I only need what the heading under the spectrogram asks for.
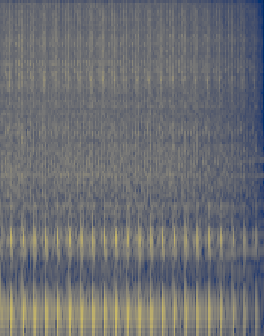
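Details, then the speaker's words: Common used car at idle, no warning light: sharp even metallic ticking about three times a second from the cylinder head, suspected cam follower fault; grows louder if ignored, could eventually stop the engine. "자 일단 소 지금 들어 보셨단 말이죠이 소리가 지속이 되면 더 커질 거고 거기서 또 지나면 말 그대로 뭐 뭐 어떤 부품이 손상이 있기 때문에 이 소리가 나는 거란 말이죠"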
